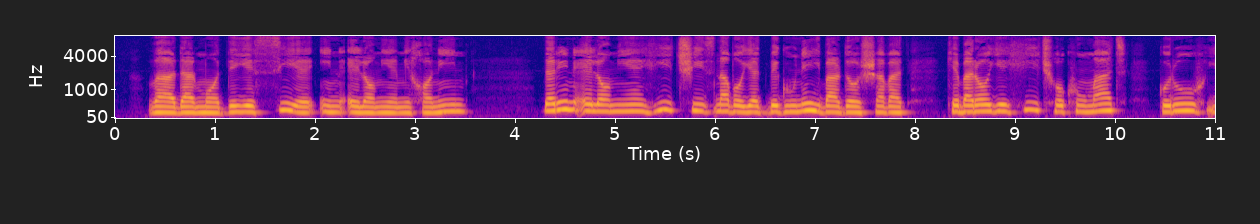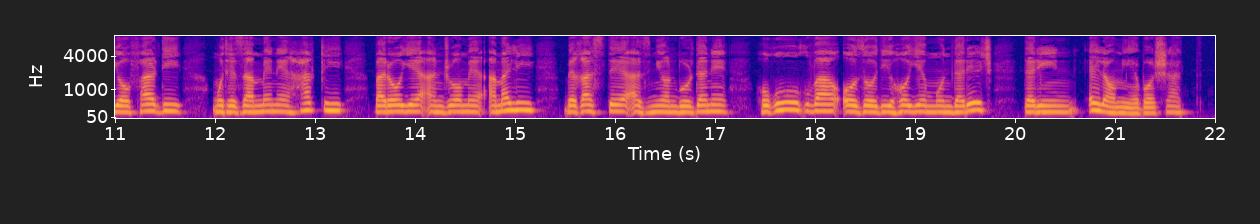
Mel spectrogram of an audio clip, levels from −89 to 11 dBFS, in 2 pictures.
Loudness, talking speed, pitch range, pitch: -14 LUFS, 115 wpm, 170-200 Hz, 185 Hz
